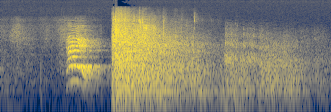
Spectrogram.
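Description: Film soundtrack played over a hall's speakers: a brief shout about a second in, then a loud gunshot that dies away over a couple of seconds.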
